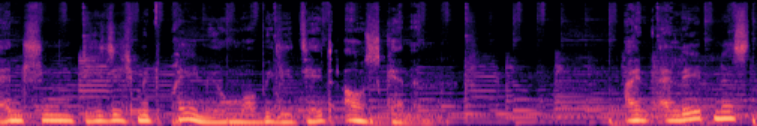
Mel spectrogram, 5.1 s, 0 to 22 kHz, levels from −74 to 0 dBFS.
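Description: From 0.80 s to 4.00 s there is a regular click, recurring every 1.07 s for about four events. This pattern points to clock drift buffer slips. The likely cause is two devices running on independent clocks that disagree by roughly 150 ppm, so the buffer between them slowly drifts until a small block of samples, a handful at a time, is dropped or repeated. Each slip breaks the waveform's continuity and produces a short, sharp discontinuity while signal is present.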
